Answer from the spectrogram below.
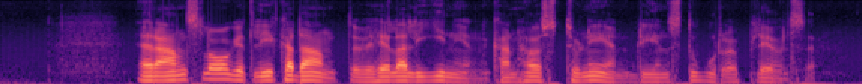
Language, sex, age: Swedish, male, 56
